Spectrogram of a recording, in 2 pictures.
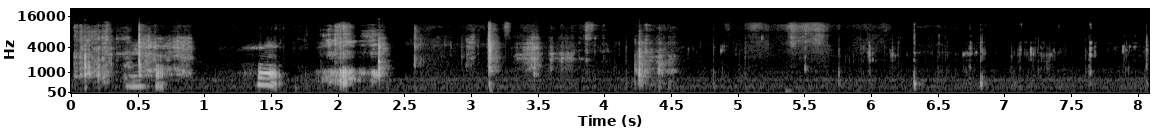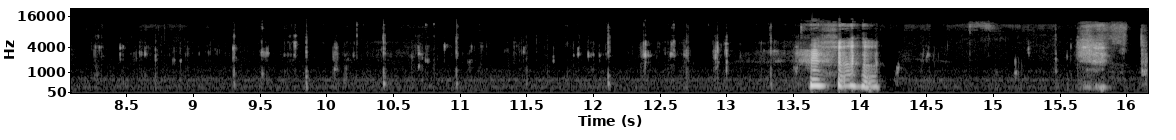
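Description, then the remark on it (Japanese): Close, wet chewing and crunching of food with sanshō pepper, picked up by an iPhone microphone, with irregular mouth clicks and smacks and swallowing sounds, bursts clustered at the start and a louder crunchy flurry near the end, with quiet gaps between. “そう、いつものマイクだとさ、なんかちっちゃすぎる音を入らないようにしてるから、ちょっともぐもぐしてもその咀嚼音はなかなか入らないんですよ、あの ASMR 以外は。”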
